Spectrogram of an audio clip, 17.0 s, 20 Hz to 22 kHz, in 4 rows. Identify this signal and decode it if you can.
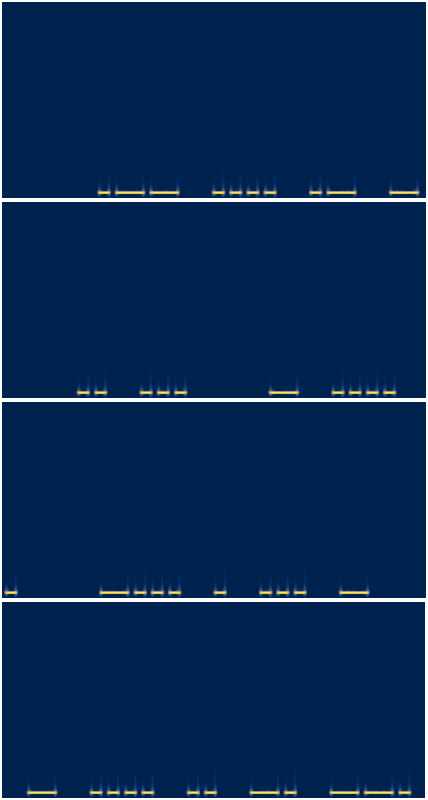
Morse code, heard as a keyed tone, about 14 wpm, spaced as for 12 wpm, 680 Hz. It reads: WHAT IS THE BEST THING
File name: Morsekurs / Witze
